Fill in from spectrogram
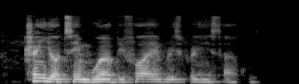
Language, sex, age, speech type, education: Nigerian Pidgin, male, 30-45, spontaneous, tertiary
